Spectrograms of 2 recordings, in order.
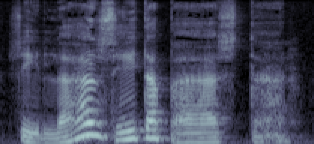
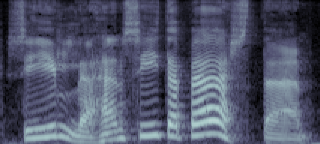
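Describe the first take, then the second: First: Low, soft, offhand remark; casual resolve. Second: High, spiteful echo; nasty mockery. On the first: Friend settles on buying anew, casually. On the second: Narrator echoes friend's words back, maliciously. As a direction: parrot it back meanly, pitched high. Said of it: "sanoin entistä häijymmin". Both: A narrator's reading.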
